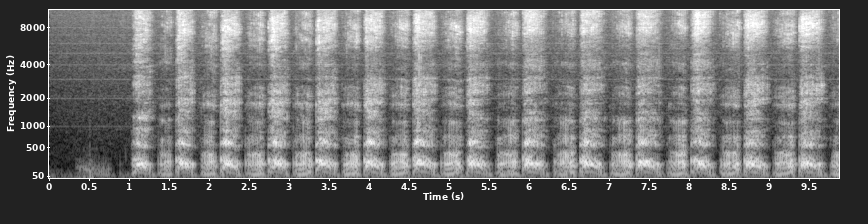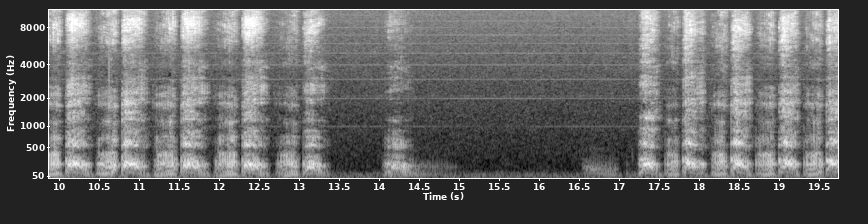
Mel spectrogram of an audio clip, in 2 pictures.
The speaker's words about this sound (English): And hear the sound, the territorial pant of the Amur leopard.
